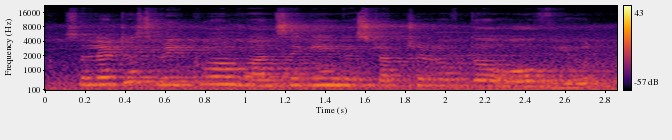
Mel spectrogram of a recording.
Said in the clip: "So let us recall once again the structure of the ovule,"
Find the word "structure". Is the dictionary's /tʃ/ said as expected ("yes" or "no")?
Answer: yes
